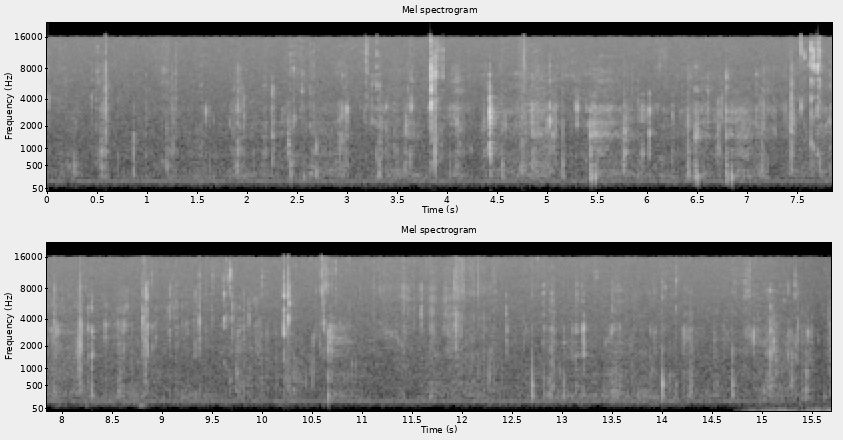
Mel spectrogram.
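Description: Close-miked biting and chewing of peanut-butter-and-jelly toast: irregular sharp crunches and wet mouth sounds. A faint steady low hum runs underneath.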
